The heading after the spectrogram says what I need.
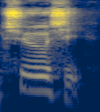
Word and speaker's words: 中止: 되는 부분이죠 요게 그렇죠 중지 발음은 추시 추시 음모는 시로 갑니다 중지는 추시 했던 거 정자입니다 정진의 스톱 태시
